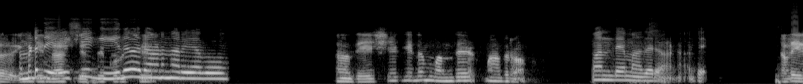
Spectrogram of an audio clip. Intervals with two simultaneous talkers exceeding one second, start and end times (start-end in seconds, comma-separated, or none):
none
